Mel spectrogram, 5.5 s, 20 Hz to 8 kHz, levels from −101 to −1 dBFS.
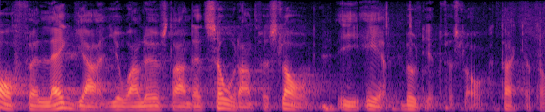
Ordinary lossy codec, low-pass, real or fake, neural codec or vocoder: none; none; real; none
